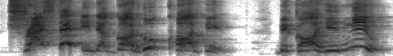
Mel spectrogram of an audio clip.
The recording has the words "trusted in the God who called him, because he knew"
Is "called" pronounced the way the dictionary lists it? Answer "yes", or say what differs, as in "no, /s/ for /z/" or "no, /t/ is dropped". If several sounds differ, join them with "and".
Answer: yes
